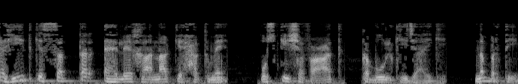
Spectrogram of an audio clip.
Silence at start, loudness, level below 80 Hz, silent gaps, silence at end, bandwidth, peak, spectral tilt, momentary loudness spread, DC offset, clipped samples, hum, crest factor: 0 s; -24 LUFS; -44 dBFS; none; 0 s; 7.4 kHz; -6 dBFS; -4 dB/octave; 8 LU; under 0.1%; under 0.1%; none; 18 dB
